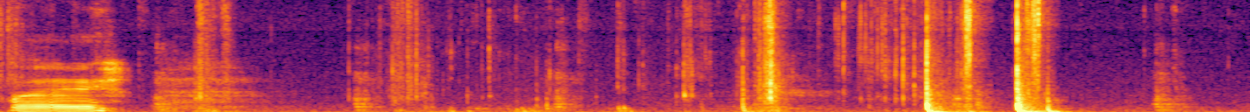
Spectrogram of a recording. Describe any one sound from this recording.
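A stamp block taps down onto paper.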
